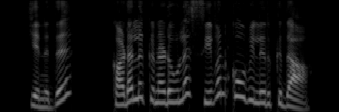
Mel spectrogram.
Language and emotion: Tamil, surprised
